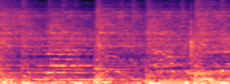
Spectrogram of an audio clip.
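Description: Live worship music: an acoustic guitar accompanying singers with held sung notes.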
